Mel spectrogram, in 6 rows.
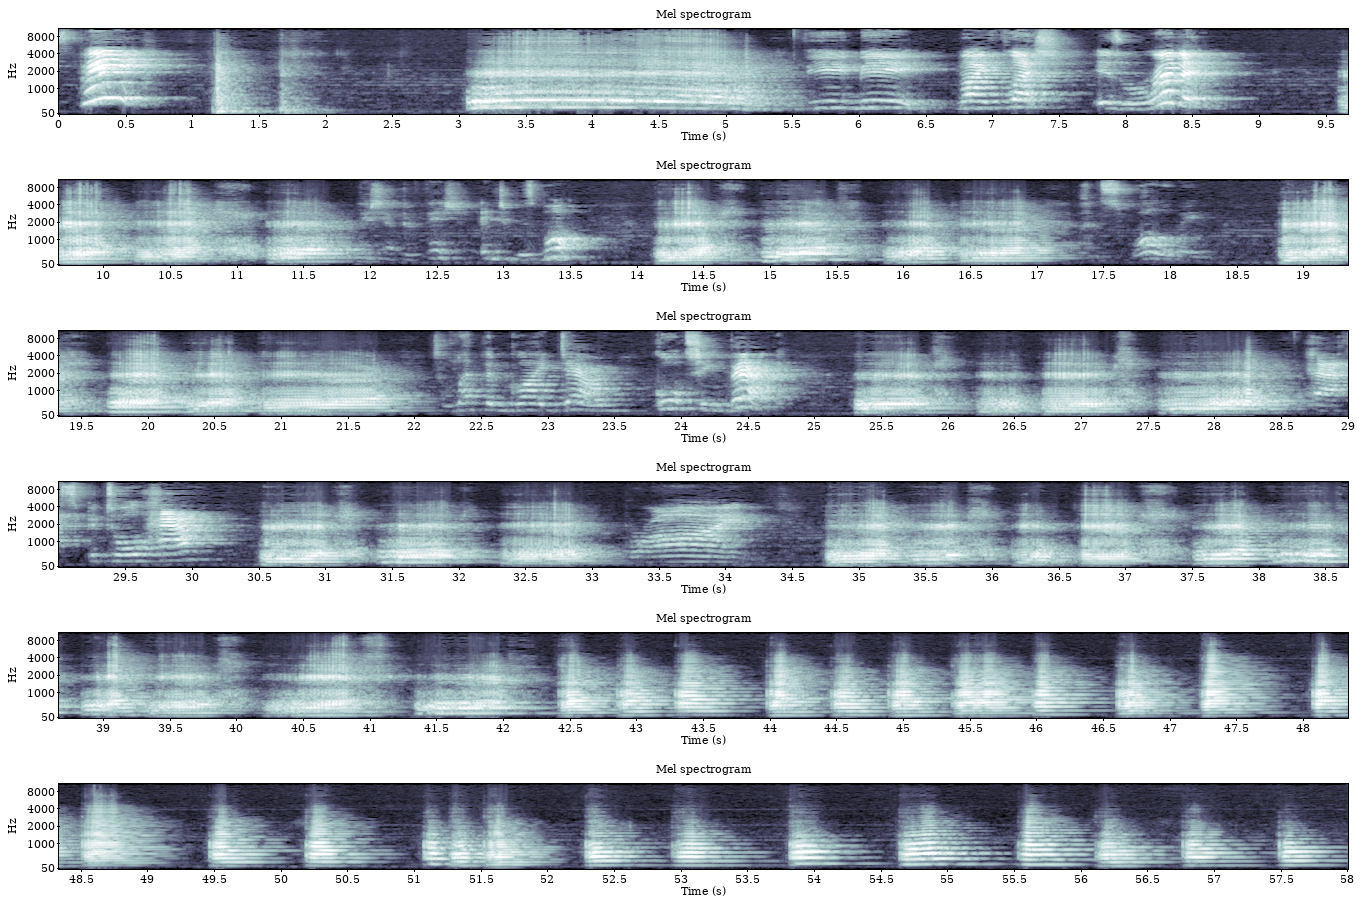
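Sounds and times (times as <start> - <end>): muted trombone low rough notes: 3.1 - 5.4, 9.6 - 12.0, 14.1 - 17.3, 18.8 - 22.1, 25.3 - 28.6, 30.5 - 33.2, 34.8 - 57.9.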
